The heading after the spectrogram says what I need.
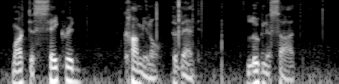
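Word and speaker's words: Lughnasadh: Lugnasad, pronounced Lunasa, a Celtic festival honoring Lu, god of light, craftsmanship, war.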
